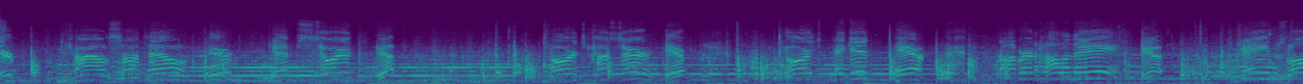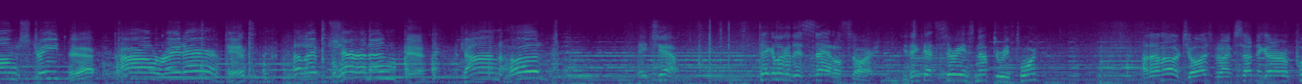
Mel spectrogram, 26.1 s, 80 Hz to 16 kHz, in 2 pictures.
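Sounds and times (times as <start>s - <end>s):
men talking over one another: 0.0s - 18.7s, 19.4s - 23.5s, 24.3s - 26.0s
film score held notes: 0.0s - 26.0s.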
